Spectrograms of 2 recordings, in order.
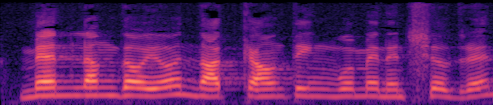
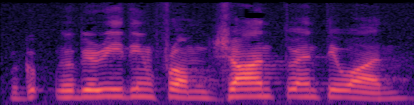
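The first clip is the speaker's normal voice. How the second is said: usual speaking voice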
